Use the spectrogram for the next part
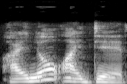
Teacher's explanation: صداتون رو هم بالا میبرید. rising intonation دارید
